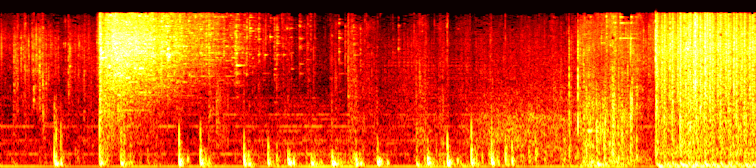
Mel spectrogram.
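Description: Footsteps thud quickly across hard floors.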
